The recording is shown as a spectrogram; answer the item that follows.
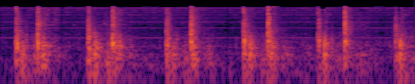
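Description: Handheld Jacquard blade meat tenderizer pressed again and again into a raw tri-tip roast to tenderize it. It makes a quick, slightly irregular run of sharp clicks, several a second, as the spring-loaded blades punch in and spring back.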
